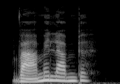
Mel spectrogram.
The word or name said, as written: varmelampe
